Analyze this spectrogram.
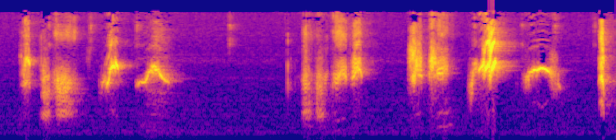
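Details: Pet budgerigar babbling from a small gourd indoors, with groups of quick scratchy chirps, bent whistles and rising squeaks in three bursts separated by a short pause.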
